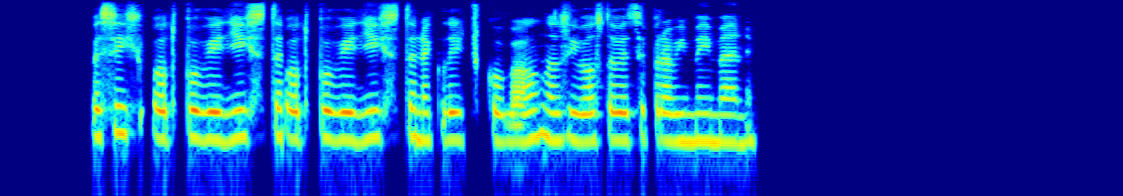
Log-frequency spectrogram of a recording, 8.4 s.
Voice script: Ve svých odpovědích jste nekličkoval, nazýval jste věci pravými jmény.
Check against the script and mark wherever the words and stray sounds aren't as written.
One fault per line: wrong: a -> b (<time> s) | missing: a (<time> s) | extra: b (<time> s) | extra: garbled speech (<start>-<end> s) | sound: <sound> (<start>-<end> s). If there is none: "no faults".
extra: odpovědích jste (2.1 s)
